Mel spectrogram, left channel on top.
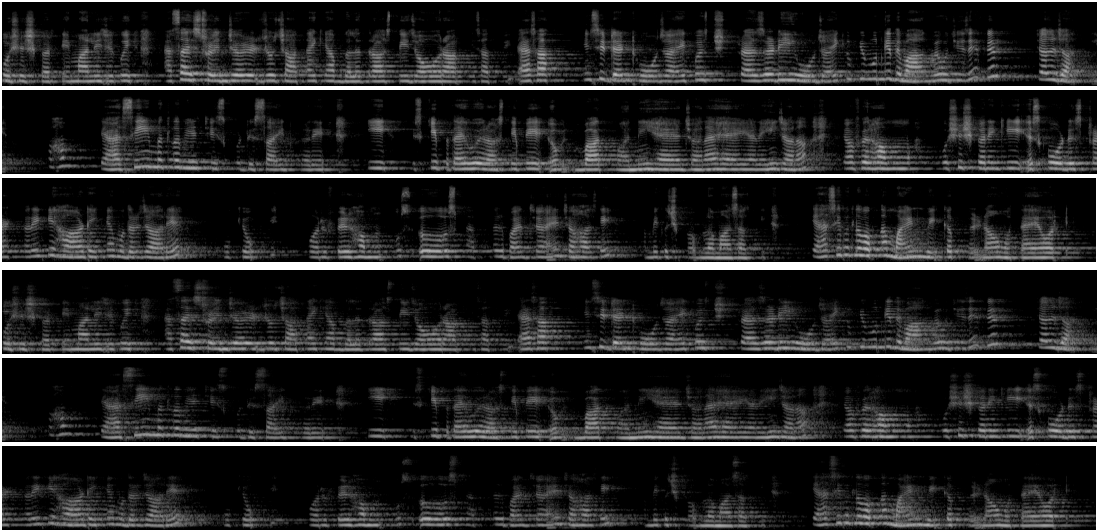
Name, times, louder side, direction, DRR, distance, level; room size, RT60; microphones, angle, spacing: voice 1, 0.0-5.5 5.8-10.0 10.3-11.0 11.4-11.7 11.9-23.7 24.3-24.4 25.0-28.0 28.3-29.4 30.0-32.6, left 3 dB, 35° left, 12 dB, 0.7 m, -32 dB
12.0 x 8.1 x 7.9 m, 1.4 s
head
